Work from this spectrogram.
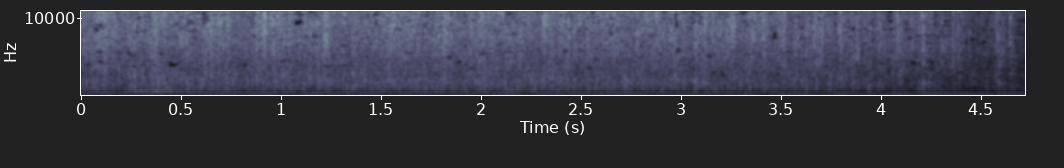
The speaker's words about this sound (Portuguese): Você pode aplaudir o Senhor por isso?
